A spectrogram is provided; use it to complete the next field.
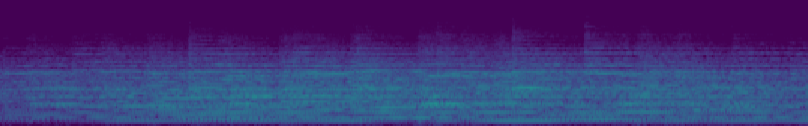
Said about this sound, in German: Thomas Manns Roman »Der Erwählte« beginnt mit den Zeilen: Glockenschall, Glockenschwall, supra urbem, über der ganzen Stadt, in ihren von Klang überfüllten Lüften. Glocken, Glocken, sie schwingen und schaukeln, wogen und wiegen.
